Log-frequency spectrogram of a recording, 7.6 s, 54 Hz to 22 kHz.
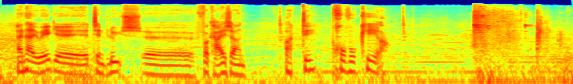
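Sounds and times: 
speech: 0.2s - 5.3s
glass window panes smashed by stones: 6.3s - 7.5s.

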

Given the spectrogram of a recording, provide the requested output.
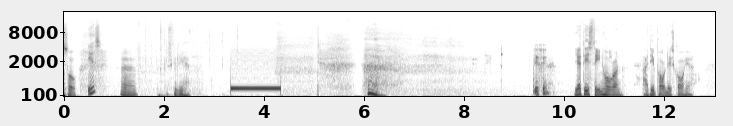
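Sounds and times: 
speech: 0.0s - 2.6s, 6.0s - 6.5s, 9.4s - 12.7s
telephone ringback tone on an outgoing call: 3.4s - 4.4s
brief breathy falling vocal sound: 6.0s - 7.6s.

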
